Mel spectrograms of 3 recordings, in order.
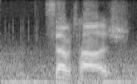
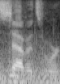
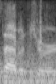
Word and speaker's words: Saboteur: It is pronounced Saboteur, just nobody pronounces it right and nobody cares.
